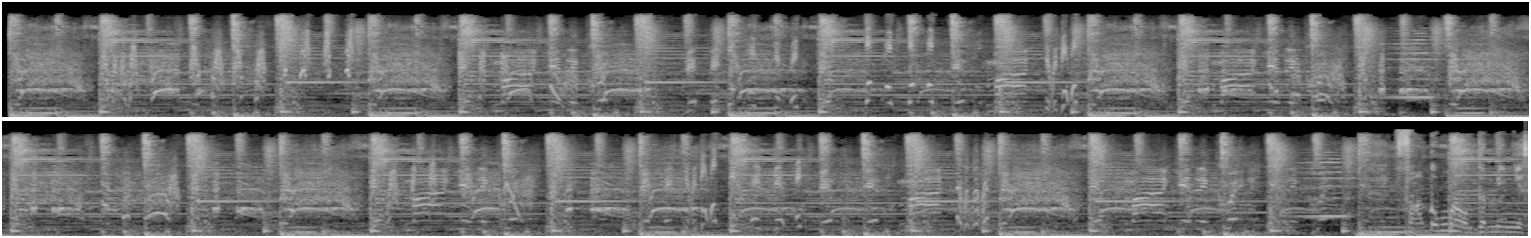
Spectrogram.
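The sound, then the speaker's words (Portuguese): A rap song with lyrics in Portuguese and English plays loud and continuous, driven by a heavy bass beat and crisp, steady percussion hits with scratchy accents running throughout. “é a minha forma, a minha arma que eu tenho de luta, para além da, do ativismo que eu faço dentro das comunidades, é o rap, então decidi fazer essa música.”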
